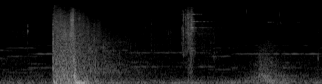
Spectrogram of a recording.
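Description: Gunshots ring out at an enemy in The Evil Within, one sharp loud shot followed by a second weaker report and a faint third, each with a short echoing tail.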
